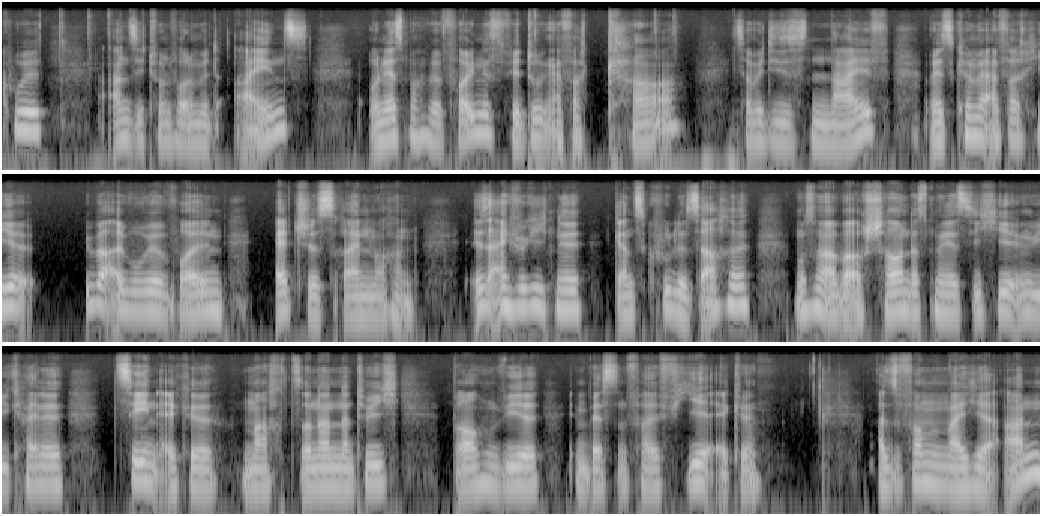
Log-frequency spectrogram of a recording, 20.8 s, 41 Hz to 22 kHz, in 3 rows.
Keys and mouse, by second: 0.5 KP_1, 3.0-3.5 shift+middle drag, 4.3 k.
